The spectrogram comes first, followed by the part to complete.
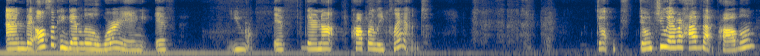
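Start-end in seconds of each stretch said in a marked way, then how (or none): none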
